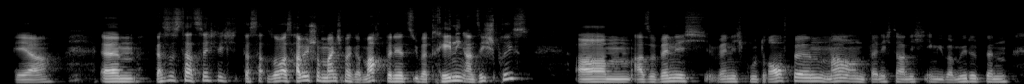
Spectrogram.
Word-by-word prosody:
Ja, 110 +4 -1 0.4
ähm, 135 +1 +5
das 135 +6 -1
ist 185 -3 -6
tatsächlich 180 -2 -3
das 135 -1 -7
ha - - -2
so 145 +4 +1
was 160 0 +3
hab 155 - +6
ich 190 - +3
schon - - -1
manchmal 160 -2 +2
gemacht, 115 0 +1
wenn 145 -1 +1
du - - +5
jetzt 140 0 +1
über 120 -4 -2
Training 160 +6 +3
an 120 -2 +1
sich 155 +1 -3
sprichst. 265 - -5 0.4
Ähm, 120 0 +4
also 120 +1 -3
wenn 140 +2 +3
ich 150 0 -3
wenn 125 +2 -3
ich 135 0 -7
gut 125 -2 -8
drauf 160 +6 +1
bin, 155 -4 +1
ne, 150 +3 +1
und 135 -4 -5
wenn 120 +1 -4
ich 130 0 -8
da 120 -2 -4
nicht 120 +1 -8
irgendwie 120 -1 -6
übermüdet 135 +4 -3
bin, 130 -1 -4
135 Hz, 235 wpm, -25 LUFS, 125-155 Hz, 0.4 s, hab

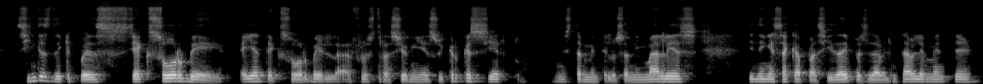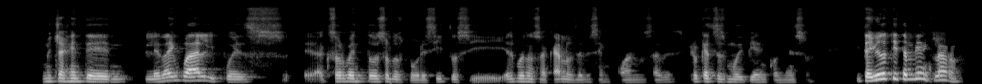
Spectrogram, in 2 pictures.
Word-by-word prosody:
sientes 170 +4 -3
de 125 0 -2
que, - - -9
pues, 115 0 +2 0.3
se - - +2
absorbe, 135 -6 +3
ella 135 +1 +1
te - - -2
absorbe 115 -3 -2
la - - -6
frustración 110 -1 -6
y 110 0 -6
eso, 110 +1 -6
y - - -11
creo 145 0 -6
que 150 - +1
es 145 0 -5
cierto. 120 -3 -6 0.2
Honestamente, 110 -2 -7
los 105 0 -6
animales 125 +4 0 0.5
tienen 120 -1 -2
esa 125 0 -1
capacidad 110 0 0
y, 115 - +4
pues, 105 -2 -7
lamentablemente 115 +3 -2 0.5
mucha 140 +2 +2
gente, 140 -3 +4
mm, 120 +1 -11
le 125 +2 -1
da 160 - +4
igual, 185 0 +6
y - - -4
pues, 120 -2 -6
eh, 445 +1 -11
absorben 140 - 0
todo 135 - +3
eso 140 +2 -2
los 115 -2 -6
pobrecitos, 105 +4 -8
y - - -12
es 130 - -3
bueno 135 -1 -1
sacarlos 115 0 -3
de - - -8
vez 110 +1 -15
en 110 -1 -18
cuando, 110 0 -11
¿sabes? 110 +2 -15
Creo 140 - -4
que, 140 - +3
haces 130 -3 -6
muy 115 -1 -4
bien 115 0 -5
con 105 +1 -14
eso. 105 - -13 0.5
Y - - -14
te 170 - +10
ayuda 235 +8 +11
a 255 - -5
ti 265 - +3
también, 250 +2 +5
claro. 195 -9 +1
120 Hz, 195 wpm, -23 LUFS, 110-140 Hz, 0.5 s, ayuda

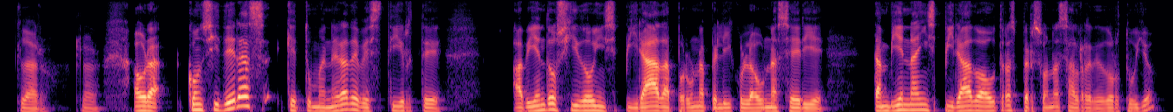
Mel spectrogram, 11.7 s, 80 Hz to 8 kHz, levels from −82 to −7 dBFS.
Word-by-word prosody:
Claro, 90 -4 -6 0.2
claro. 95 -2 -11 0.3
Ahora, 120 -1 +4 0.2
¿consideras 170 - +3 0.2
que - - -2
tu 120 - -7
manera 110 +7 +1
de 150 - +2
vestirte, 105 -3 -4 0.7
habiendo 125 +9 +2
sido 125 -1 +2
inspirada 110 -1 +3
por 100 - -4
una 115 +1 -3
película 100 -1 -1
o - - +3
una 105 0 0
serie, 100 -3 -1 0.5
también 125 +5 +2
ha 145 - +3
inspirado 125 -3 +1
a 115 - +5
otras 120 +3 -2
personas 110 -3 -4
alrededor 100 -2 -3
tuyo? 95 0 -7
110 Hz, 135 wpm, -23 LUFS, 100-125 Hz, 0.7 s, a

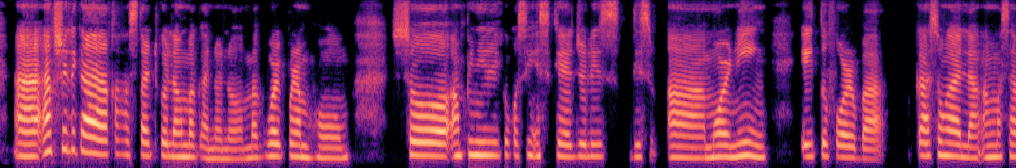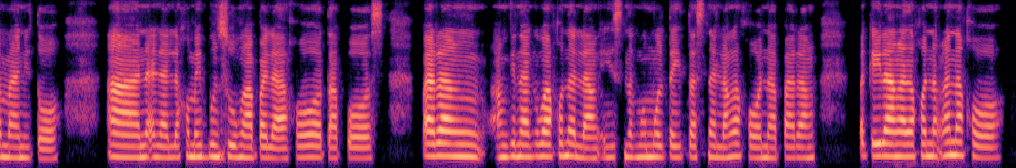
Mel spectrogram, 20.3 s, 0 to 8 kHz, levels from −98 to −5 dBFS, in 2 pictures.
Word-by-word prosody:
actually, 290 +10 +5
ah, 275 -5 +8
ka 255 - -9
kaka-start 245 -1 -2
ko 225 - 0
lang 210 0 +1
mag-ano 195 -4 -3
‘no, 170 0 -7
mag 195 +1 -5
work 220 -1 +2
from 210 -3 0
home. 185 0 -5 0.4
So 235 - +4
ang 225 +1 +2
pinili 235 -1 +2
ko 235 - -7
kasing 230 +1 -5
iskedyul 215 -1 -3
is 215 0 -5
this, 210 0 -5 0.2
ah, 195 -2 +1
morning 210 +1 +1 0.4
8:00 215 +2 -1
to 225 - +2
4:00 205 -3 0
ba. 175 -2 -2 0.4
Kaso 230 +1 +1
nga 225 -1 +4
lang 190 -1 -2
ang 200 +1 -2
masama 210 -2 -2
nito, 175 -3 -6 0.5
ah, 200 -2 +4
naalala 200 -1 -2
ko 215 - -16
may 210 - 0
bunso 210 +1 -2
nga 195 - +3
pala 190 -2 0
ako. 200 0 -2
Tapos 185 0 -4 0.3
parang 220 -2 +4
ang 205 +1 -3
ginagawa 215 0 +1
ko 225 - -4
na 220 -1 0
lang 185 -1 -1
is 200 +2 -7
nagmu-multitask 205 0 -4
na 210 - -2
lang 195 0 -3
ako 195 -3 -3
na 185 -1 -4
parang 195 0 -3 0.5
‘pag - - -6
kailangan 220 -1 +5
ako 225 - -6
ng 215 - 0
anak 235 0 +2
ko, 195 -2 -4
210 Hz, 175 wpm, -23 LUFS, 195-225 Hz, 0.5 s, ah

